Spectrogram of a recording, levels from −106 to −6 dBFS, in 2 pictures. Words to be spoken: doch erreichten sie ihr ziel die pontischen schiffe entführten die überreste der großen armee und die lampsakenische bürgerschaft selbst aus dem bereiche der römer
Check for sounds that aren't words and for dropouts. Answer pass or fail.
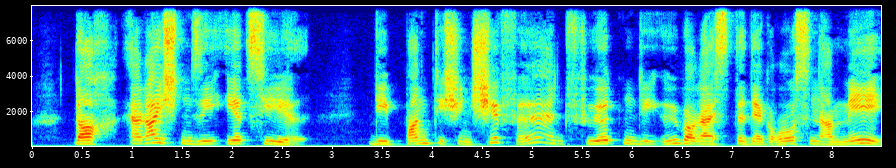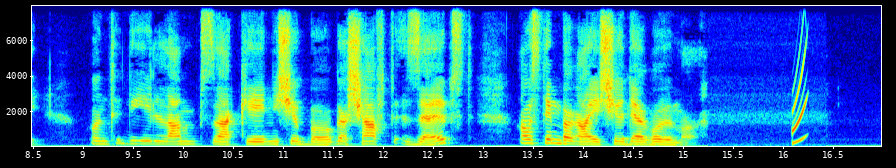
fail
